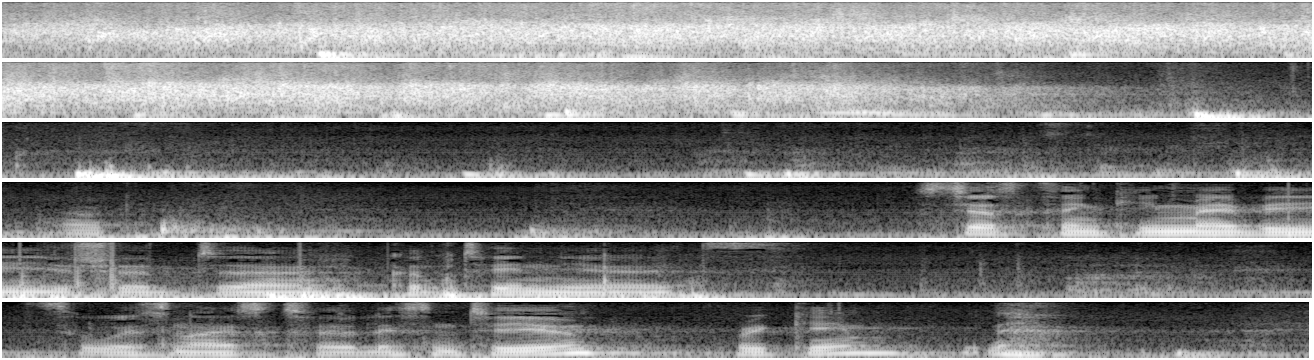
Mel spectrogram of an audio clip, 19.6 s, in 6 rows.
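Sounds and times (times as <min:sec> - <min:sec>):
audience applause welcoming a speaker to a talk: 0:00.0 - 0:06.2
speech: 0:12.2 - 0:15.1, 0:16.5 - 0:19.4.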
